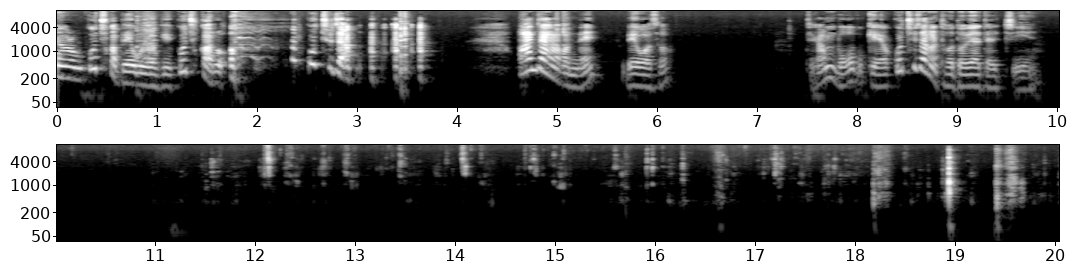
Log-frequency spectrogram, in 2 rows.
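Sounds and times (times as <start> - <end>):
chewing dried squid: 11.0 - 20.0.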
